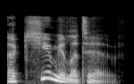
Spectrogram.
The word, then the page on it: accumulative: British English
